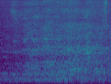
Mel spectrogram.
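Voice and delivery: real quiet laugh under the breath; soft airless chuckle. Real, not acted. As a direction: snicker at your own mistake. Joke about forgetting the number.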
